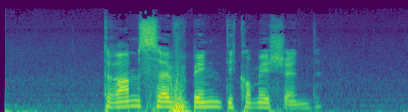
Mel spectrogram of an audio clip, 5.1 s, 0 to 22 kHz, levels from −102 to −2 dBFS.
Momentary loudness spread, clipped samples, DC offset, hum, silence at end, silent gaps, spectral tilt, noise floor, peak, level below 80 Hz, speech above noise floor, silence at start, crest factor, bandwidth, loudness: 11 LU; under 0.1%; under 0.1%; none; 1.1 s; none; -4.5 dB/octave; -56 dBFS; 0 dBFS; -28 dBFS; 40 dB; 0.05 s; 18 dB; 13.5 kHz; -17 LUFS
